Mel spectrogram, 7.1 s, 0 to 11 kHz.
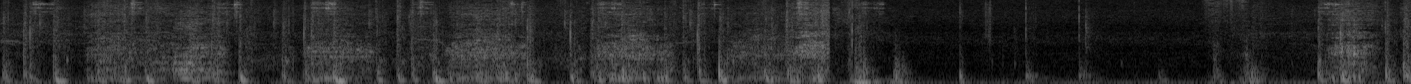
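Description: Horse hooves clip-clop at a steady galloping rhythm in Red Dead Redemption 2, fairly close and moderately loud, with occasional sharp knocks and a brief lull before the hoofbeats pick up again.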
